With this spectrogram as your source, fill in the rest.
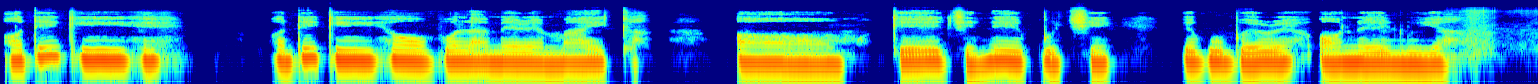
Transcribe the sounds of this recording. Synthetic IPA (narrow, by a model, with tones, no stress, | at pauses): ɔ˨dɪ˦ɡi˦ɦe˦ | ɔ˨dɪ˦ɡi˦ɦe˦ʊ˦bʊ˦la˦me˨ɾe˨ma˦ɪ˦ka˨ | ɔ˦˨ | ɡe˦e˦d͡ʒi˨ne˦˨k͡pu˨t͡ʃi˦ | e˦ɡ͡bu˦be˨ɾe˦ɔ˦n˦e˦lu˦ja˦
